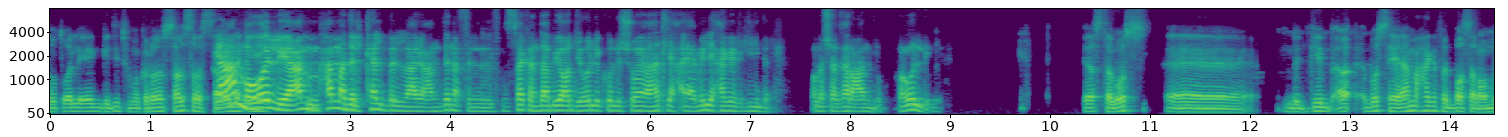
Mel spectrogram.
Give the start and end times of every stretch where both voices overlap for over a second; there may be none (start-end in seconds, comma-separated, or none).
none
